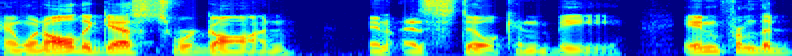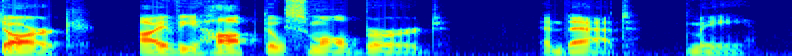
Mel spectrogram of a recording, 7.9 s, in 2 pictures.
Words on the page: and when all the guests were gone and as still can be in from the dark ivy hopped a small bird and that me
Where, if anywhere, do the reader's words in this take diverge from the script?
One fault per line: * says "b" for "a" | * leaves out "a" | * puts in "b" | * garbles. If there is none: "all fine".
all fine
